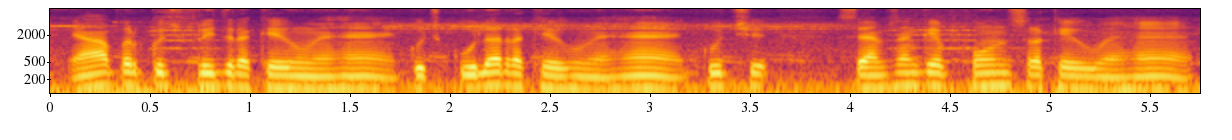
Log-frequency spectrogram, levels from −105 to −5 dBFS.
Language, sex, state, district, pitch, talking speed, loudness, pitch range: Hindi, male, Jharkhand, Garhwa, 130 Hz, 200 wpm, -16 LUFS, 120-140 Hz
